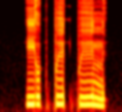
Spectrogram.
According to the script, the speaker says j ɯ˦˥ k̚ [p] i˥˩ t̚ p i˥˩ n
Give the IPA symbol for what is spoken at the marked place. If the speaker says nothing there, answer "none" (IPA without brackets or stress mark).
p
